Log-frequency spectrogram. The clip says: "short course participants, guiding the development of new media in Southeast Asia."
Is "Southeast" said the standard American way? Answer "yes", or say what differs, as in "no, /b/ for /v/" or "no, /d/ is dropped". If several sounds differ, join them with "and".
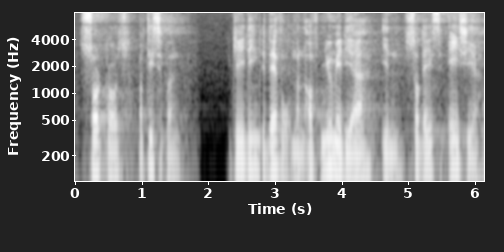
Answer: no, /t/ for /θ/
